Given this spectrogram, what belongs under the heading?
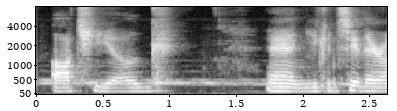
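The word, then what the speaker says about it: Otyugh: And I don't know how other people pronounce it. I pronounce it Ochiog.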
